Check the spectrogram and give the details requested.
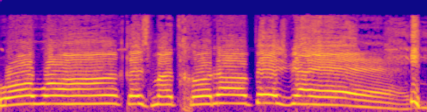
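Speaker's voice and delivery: sing-song street vendor cry, like a bazaar hawker.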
